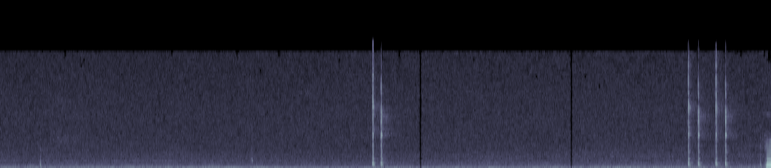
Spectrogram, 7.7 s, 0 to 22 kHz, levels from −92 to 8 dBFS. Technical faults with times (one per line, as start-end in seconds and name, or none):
4.19-4.22 corrupt frame concealed
5.70-5.73 corrupt frame concealed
